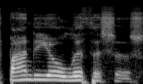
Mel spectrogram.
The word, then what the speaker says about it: spondylolisthesis: It says okay, it's spondylolisthesis. That's what the computer just told me. Spondylolisthesis.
